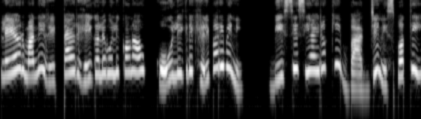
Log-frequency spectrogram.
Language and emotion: Odia, disgusted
